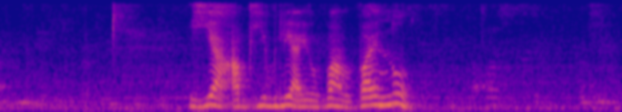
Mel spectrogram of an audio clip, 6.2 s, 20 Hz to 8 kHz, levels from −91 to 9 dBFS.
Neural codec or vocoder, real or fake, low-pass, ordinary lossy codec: none; real; 7.2 kHz; Opus, 32 kbps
